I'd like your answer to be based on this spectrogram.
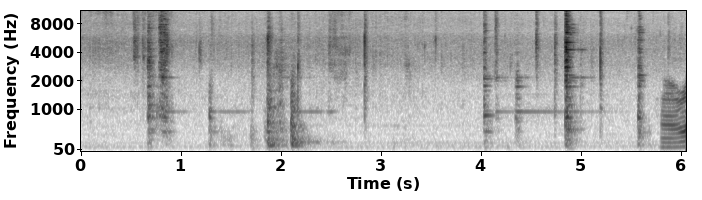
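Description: Potatoes sizzling in bacon grease on a griddle of a Masterbuilt Gravity Series grill, crackling sizzle broken by sharp scraping and clicking spatula strokes as they are turned, close and irregular without talk.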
